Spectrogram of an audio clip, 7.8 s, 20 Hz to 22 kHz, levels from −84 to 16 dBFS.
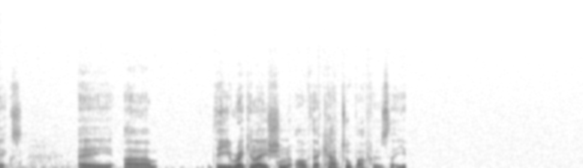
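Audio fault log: throughout, overdone noise removal: the background is near-silent with twinkling specks, because an over-strong noise reducer pushes single frequency bands down whenever they approach its noise estimate, taking quiet speech detail with them. Spectrograms show scattered isolated dots and patchy, torn harmonics.
5.41 s to end, audio dropout to a faint residue: right after "their capital buffers that" the speech cuts off abruptly, leaving only hiss roughly 35 dB below it, likely from the signal being lost while the path after the break stayed live. The waveform collapses instantly to a thin flat band.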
